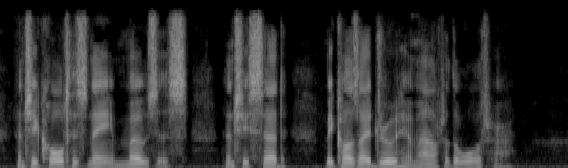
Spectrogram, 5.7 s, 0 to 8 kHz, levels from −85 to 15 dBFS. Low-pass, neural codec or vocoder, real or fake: 7.2 kHz; none; real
